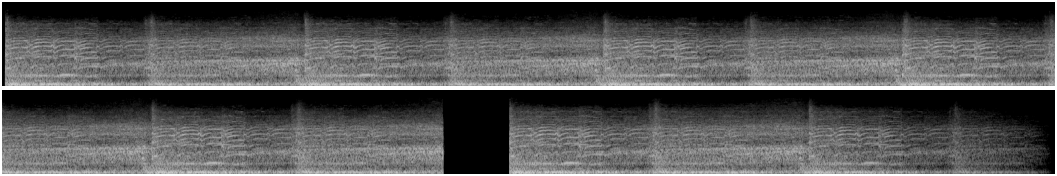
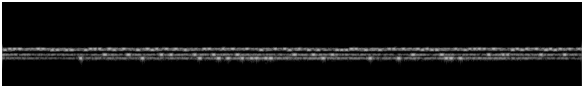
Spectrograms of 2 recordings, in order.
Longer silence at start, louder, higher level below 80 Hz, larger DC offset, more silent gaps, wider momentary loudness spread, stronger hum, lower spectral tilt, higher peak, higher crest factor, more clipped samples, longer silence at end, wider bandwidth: about the same, 0.05 s vs 0 s; first, -19 LUFS vs -24 LUFS; first, -28 dBFS vs under -90 dBFS; neither; first, 14.97-15.60 s vs none; first, 6 LU vs 2 LU; neither; first, -4.5 dB/octave vs 5 dB/octave; first, -4 dBFS vs -14 dBFS; about the same, 14 dB vs 12 dB; neither; first, 0.2 s vs 0 s; first, 12 kHz vs 2.6 kHz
